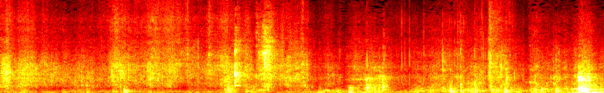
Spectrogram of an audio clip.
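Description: Scattered rustling and light knocks as a fabric bib is pulled off a toddler and things are handled at the high chair, with a louder burst of noise near the end.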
